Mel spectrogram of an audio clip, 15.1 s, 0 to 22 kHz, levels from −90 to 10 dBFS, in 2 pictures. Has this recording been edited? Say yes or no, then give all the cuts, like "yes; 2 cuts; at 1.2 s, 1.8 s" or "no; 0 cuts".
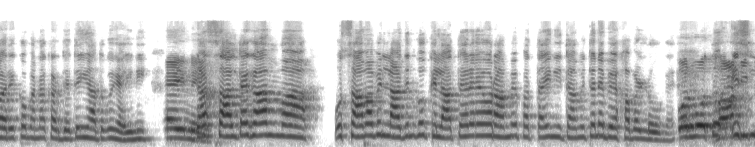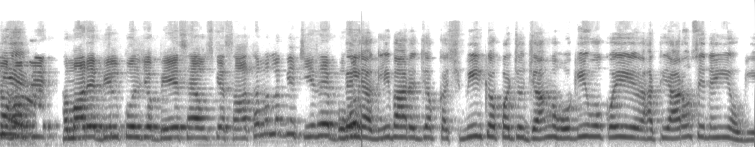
yes; 1 cut; at 11.2 s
